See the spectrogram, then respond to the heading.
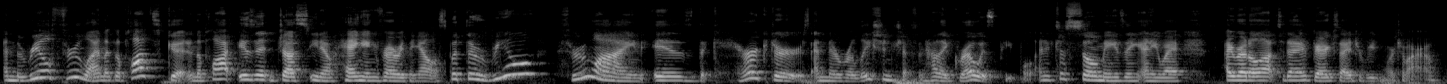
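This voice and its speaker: A woman's voice: fairly low pitch, expressive, a little fast, a bit bright, slight background noise. A woman chatting casually and enthusiastically in a bookish, rambling reading vlog. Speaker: book vlogger and author. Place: on a road trip, in car and hotel rooms.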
